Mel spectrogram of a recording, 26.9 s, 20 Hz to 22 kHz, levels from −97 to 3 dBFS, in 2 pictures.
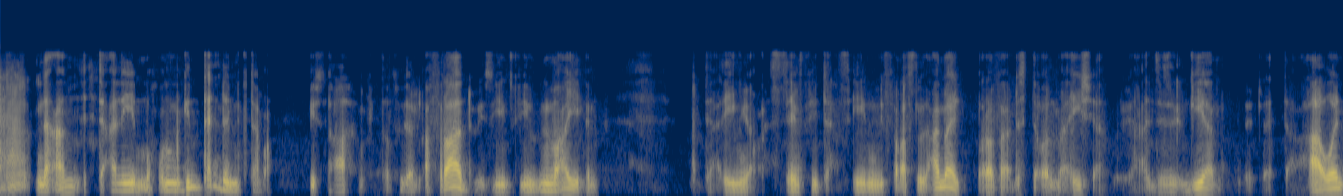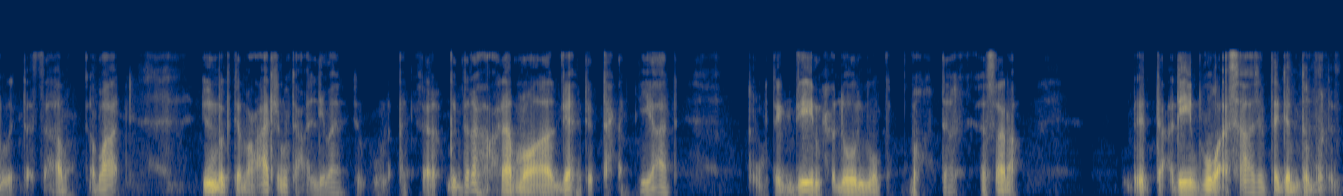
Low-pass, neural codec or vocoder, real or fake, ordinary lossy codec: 7.2 kHz; codec, 16 kHz, 2 kbps, FunCodec, trained on LibriTTS, 25 frames a second; fake; Opus, 64 kbps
